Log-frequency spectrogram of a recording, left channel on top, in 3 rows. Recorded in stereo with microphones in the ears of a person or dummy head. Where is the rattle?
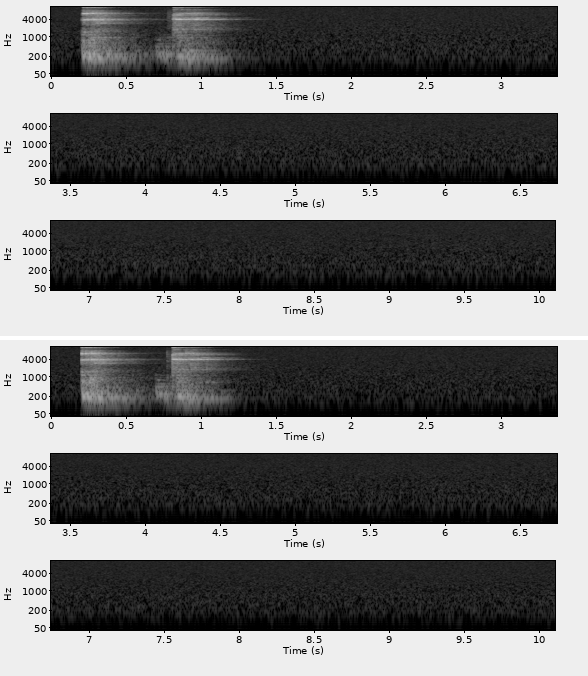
70° right (ahead or behind), 1.1 m.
